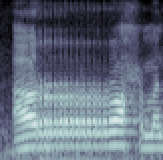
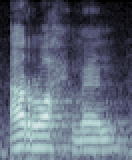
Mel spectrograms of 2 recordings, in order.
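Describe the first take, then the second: First: The r is trilled for a long time. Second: The r is not trilled at all. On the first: "terlalu banyak" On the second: "Nggak ada takrirnya"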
